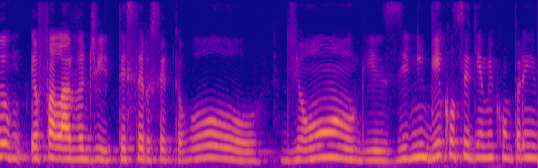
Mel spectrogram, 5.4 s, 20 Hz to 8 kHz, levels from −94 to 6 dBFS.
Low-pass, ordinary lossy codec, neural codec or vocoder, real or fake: none; none; codec, 16 kHz, 6 kbps, DAC; fake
